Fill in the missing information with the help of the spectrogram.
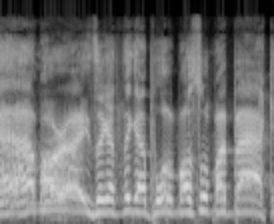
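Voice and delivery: high, strained pained voice. Retold or imitated. Friend with pulled back muscle, strained high reply. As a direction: push the words out through pain.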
